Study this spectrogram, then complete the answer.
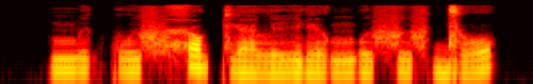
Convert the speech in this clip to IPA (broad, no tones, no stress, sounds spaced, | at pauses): m i kʷ i f ħ o kʲ æ l i ɾʲ e ʊ̯ ŋʷ i f i f dʲ o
